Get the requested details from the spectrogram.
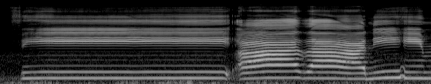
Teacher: میم ساکن کے بعد میم آ رہا ہے، ادغام شفوی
